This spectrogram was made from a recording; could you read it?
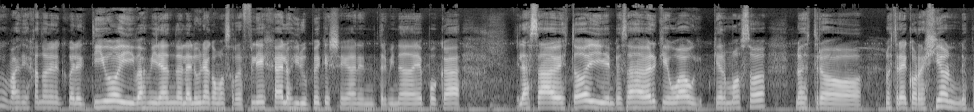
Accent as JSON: {"language": "Spanish", "town": "Paraná", "region": "Entre Ríos", "country": "Argentina", "said": "soy ciudadana de Paraná y amante de este territorio, y lo aprendí a querer mucho viajando a Santa Fe a estudiar."}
